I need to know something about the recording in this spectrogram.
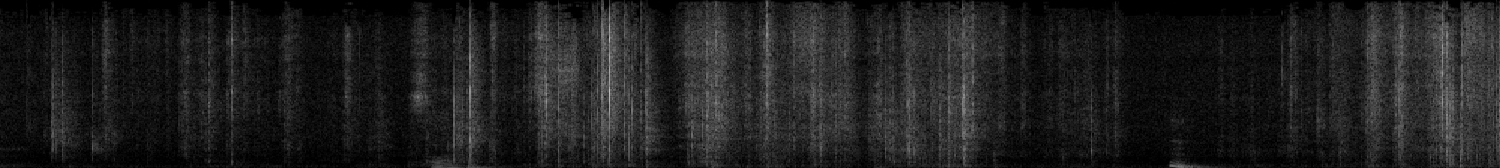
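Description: Paper wrapping crinkling and rustling in irregular bursts as it is pulled off a beer bottle.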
